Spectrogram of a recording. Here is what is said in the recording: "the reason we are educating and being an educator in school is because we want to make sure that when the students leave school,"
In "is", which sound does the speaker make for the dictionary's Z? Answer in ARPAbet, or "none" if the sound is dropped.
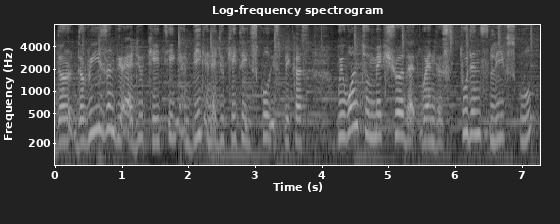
S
